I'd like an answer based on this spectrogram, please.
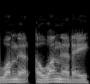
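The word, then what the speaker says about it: Whangārei: So like wat like some people would call it wakatan and other called it fakatan or fun or wangare are both acceptable depending on the tribe you're from.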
